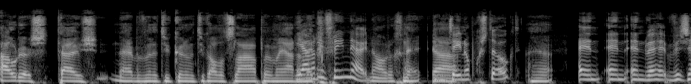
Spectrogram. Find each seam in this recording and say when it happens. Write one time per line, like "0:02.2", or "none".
0:03.2
0:04.3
